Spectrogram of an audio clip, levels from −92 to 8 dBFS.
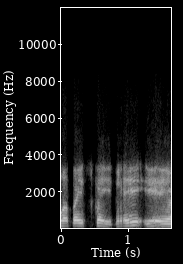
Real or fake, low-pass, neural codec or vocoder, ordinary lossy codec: fake; 7.2 kHz; codec, 16 kHz, 4 kbps, FreqCodec, larger model; Opus, 16 kbps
